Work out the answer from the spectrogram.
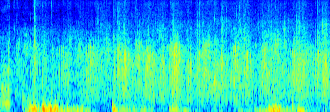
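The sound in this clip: Audience applause welcoming a speaker: a steady, dense wash of clapping that holds for a few seconds at an even level.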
